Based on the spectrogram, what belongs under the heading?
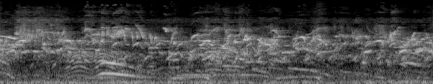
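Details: A male white-rumped shama pours out parakeet imitations, fast scratchy chirps and twittering high notes mixed with lower arched whistles repeated roughly every half second.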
